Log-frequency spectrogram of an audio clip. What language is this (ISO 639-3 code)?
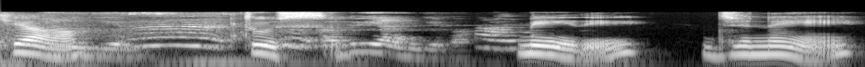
doi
